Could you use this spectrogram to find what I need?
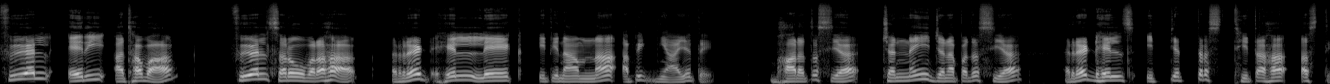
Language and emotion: Sanskrit, neutral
